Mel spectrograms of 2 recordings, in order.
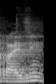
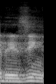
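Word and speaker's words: raising: के बारे में सॉरी मैंने सेे राइजिंग पढ़ दिया था ये रेजिंग है ठीक है आई आता था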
